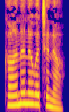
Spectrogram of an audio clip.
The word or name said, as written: ಕಾನನವಚನ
